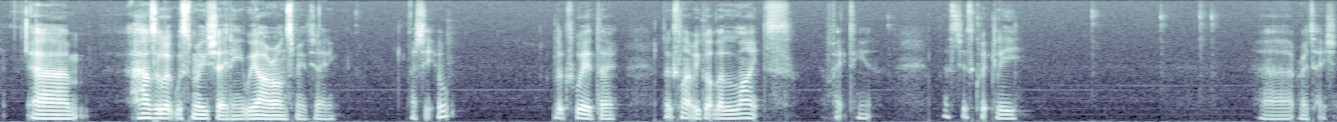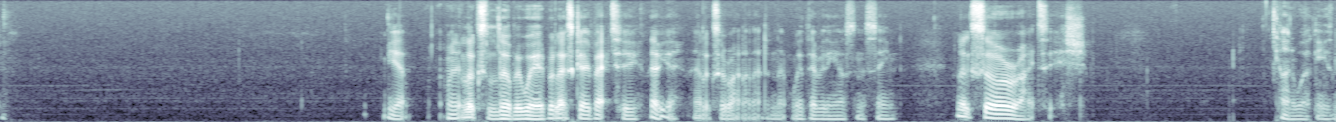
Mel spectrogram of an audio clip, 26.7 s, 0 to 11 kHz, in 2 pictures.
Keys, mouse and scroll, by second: 1.9 middle click, 2.7 scroll down 2, 3.2-6.2 middle drag, 7.3-9.3 middle drag, 9.3-13.1 drag, 17.2-17.6 scroll down 1, 17.6-18.7 middle drag, 18.7 KP_Divide, 19.5-22.4 middle drag, 22.5 scroll down 2, 22.9-25.7 middle drag, 25.7 KP_Divide, 26.0-26.7 middle drag.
